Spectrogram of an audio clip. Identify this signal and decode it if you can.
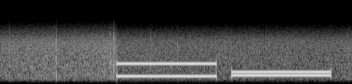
Aircraft SELCAL, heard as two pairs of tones. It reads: CM-DG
